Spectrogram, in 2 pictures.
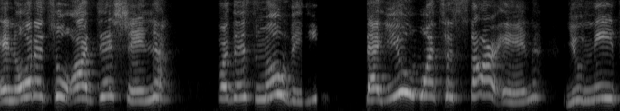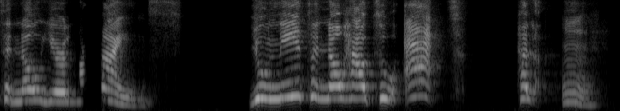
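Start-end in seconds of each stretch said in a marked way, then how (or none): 0.0-10.9 loud, fired-up, shouted yelling. Speaking to the audience, yelling. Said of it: "I'm I'm yelling again".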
